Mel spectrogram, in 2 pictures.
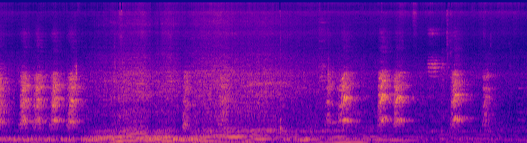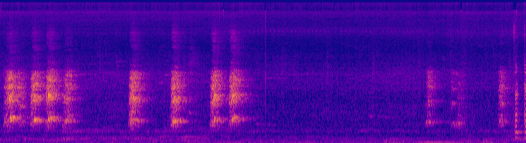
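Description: A neighbouring house's dog barks in a string of sharp, repeated bursts in short clusters, fairly distant, over a low kitchen rumble while a chicken curry is being cooked.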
